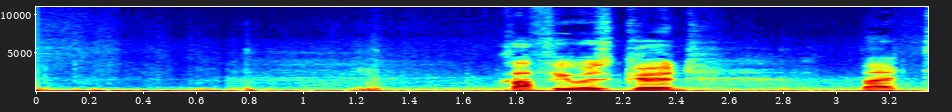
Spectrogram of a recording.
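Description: A man speaks cheerfully close by.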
